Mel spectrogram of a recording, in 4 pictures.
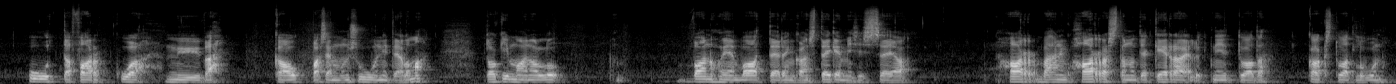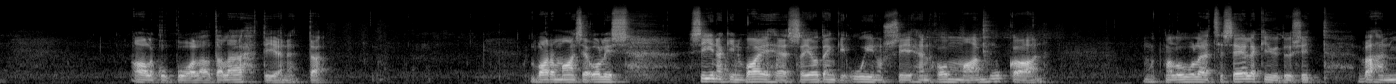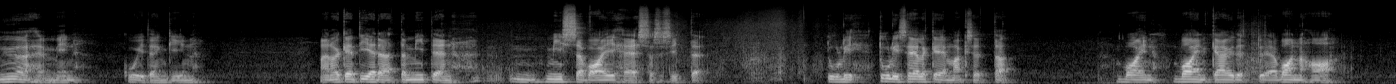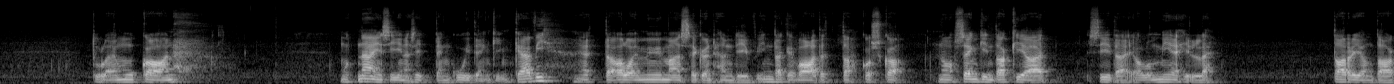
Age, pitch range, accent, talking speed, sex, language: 30-49, 105-115 Hz, native, 100 wpm, male, Finnish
